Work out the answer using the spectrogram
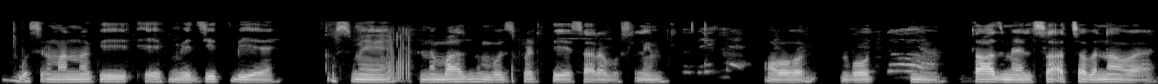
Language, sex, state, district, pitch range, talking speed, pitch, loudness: Rajasthani, male, Rajasthan, Churu, 110-125 Hz, 115 wpm, 115 Hz, -18 LUFS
